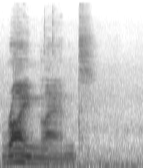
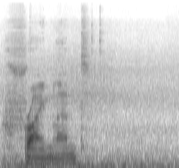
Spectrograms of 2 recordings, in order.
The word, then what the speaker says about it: Rhineland: Don't pronounce the H, so Rhineland rather than Rhineland.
